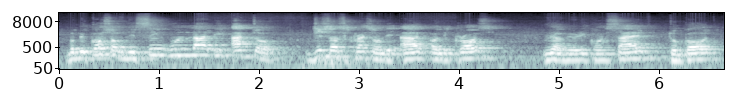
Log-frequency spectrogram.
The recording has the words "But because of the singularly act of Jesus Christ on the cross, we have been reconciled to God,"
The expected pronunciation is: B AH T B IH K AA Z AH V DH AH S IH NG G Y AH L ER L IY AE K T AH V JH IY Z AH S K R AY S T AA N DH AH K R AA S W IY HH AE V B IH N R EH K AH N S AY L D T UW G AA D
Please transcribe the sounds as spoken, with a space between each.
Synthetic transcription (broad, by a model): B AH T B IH K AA S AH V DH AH S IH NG G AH L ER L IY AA K T AH V JH IY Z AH S K R AY S T AA N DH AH K R AA S W IY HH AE V B IH N R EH K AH N S AY L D T UW G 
